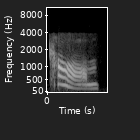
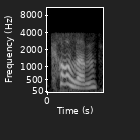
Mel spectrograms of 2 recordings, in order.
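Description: First: The L is silent, like the word calm. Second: An extra vowel sits between the L and M. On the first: "not Calm" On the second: "I wouldn't have said Colm because there's no U in it"

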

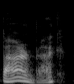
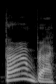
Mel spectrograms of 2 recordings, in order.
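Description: First: The first word ends with an n sound. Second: The first word ends with an m sound. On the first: The speaker calls it wrong. "it's not Barn Brack" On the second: The speaker calls it right. "It's Barm Brack"

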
